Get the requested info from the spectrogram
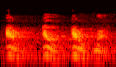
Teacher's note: Di mana ra tafkhim ini berarti tebal dan ra tarkik berarti tipis. Dalam kalimat al-arda ini bacaannya ialah kalimat ra dibaca tebal, berarti termasuk kalimat ra yang tafkhim.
